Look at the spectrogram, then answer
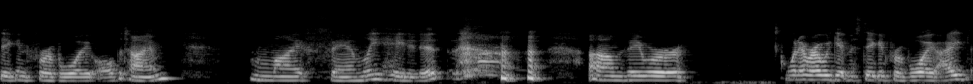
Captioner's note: laughs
